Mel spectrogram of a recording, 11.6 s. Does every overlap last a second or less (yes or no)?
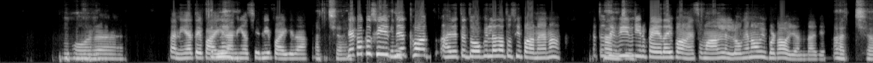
yes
